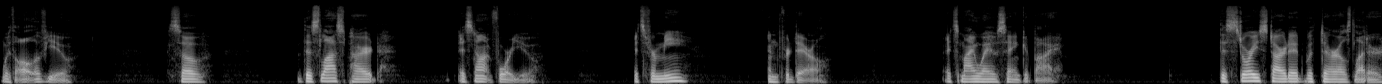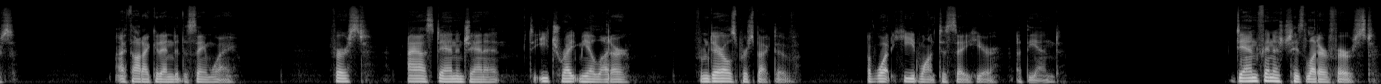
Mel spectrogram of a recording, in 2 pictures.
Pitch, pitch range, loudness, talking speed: 125 Hz, 115-135 Hz, -23 LUFS, 150 wpm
